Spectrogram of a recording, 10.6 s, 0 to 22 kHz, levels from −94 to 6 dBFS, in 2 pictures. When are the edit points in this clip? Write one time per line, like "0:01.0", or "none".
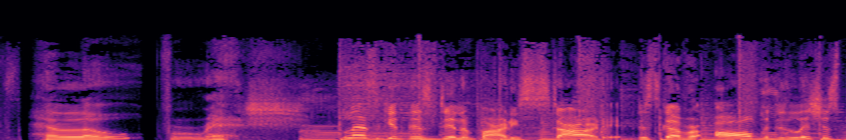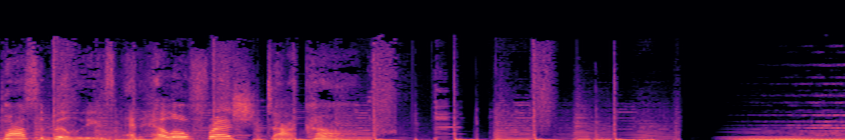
0:09.6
